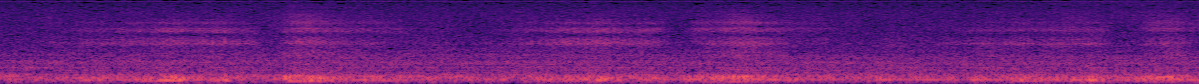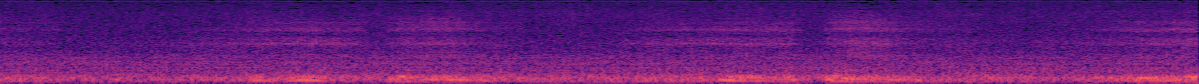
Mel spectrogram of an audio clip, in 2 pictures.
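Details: Soft, rattling snores in a regular rhythm, each breath with a hissing edge, under steady room noise; snoring.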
